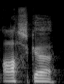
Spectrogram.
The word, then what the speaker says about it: Oscar: Maybe they did not land on Papa, but they did not like the you're supposed to get rid of the final terminal R's. It's supposed to be Oscar, Victa, which nobody does.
